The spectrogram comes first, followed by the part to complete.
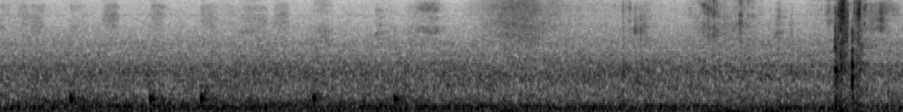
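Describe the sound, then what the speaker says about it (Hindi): Chalk or marker taps and scratches across a classroom board in soft, intermittent strokes under a low room hum, with a brief sharper scrape near the end. "तो इसमें आम लिखेंगे।"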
